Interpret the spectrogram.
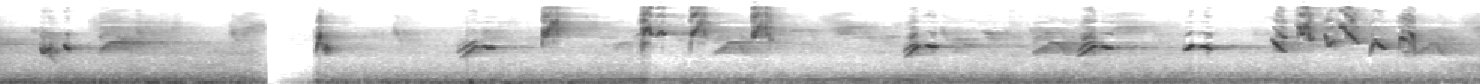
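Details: Lure song from an Oriental magpie-robin in breeding condition, intended to rouse other birds: after a short silent break, varied whistles, sharp high chips and repeated upslurred phrases follow in quick succession.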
